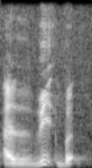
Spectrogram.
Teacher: bila kita waqaf az-zi'b, ada qalqalah pada huruf ba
